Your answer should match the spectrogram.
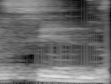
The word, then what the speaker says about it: Sindo: How do you pronounce the gallery? Shin? – S-I-N-D-O. Sindo.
